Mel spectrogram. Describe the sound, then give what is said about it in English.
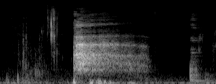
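A loud slurp of someone sipping a drink from a glass, a short noisy gulp lasting under a second, followed by a faint breath and a small mouth sound near the end. “Let me just have a sip from my glass.”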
